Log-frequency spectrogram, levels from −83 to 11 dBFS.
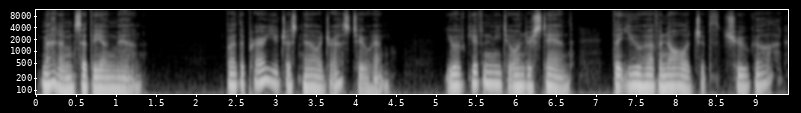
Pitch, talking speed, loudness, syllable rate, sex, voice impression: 125 Hz, 185 wpm, -18 LUFS, 5.2 syllables/s, male, masculine, adult-like, slightly weak, slightly muffled, slightly cool, slightly refreshing, sincere, calm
